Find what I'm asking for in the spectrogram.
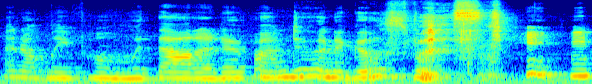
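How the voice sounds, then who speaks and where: Loud background noise runs through the whole clip. Over it, a woman talks. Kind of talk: casual show-and-tell talk. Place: home room. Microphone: camera far.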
